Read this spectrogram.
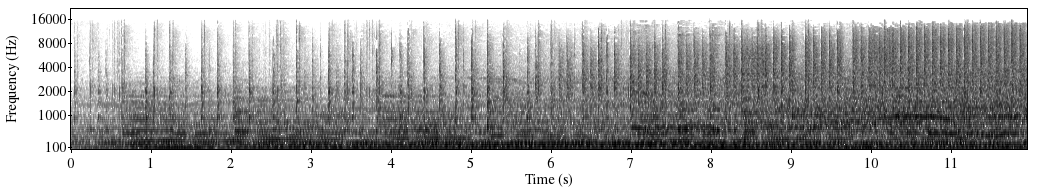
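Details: No animal can be heard over loud, driving rock music with pounding drums, guitar and a steady fast beat.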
